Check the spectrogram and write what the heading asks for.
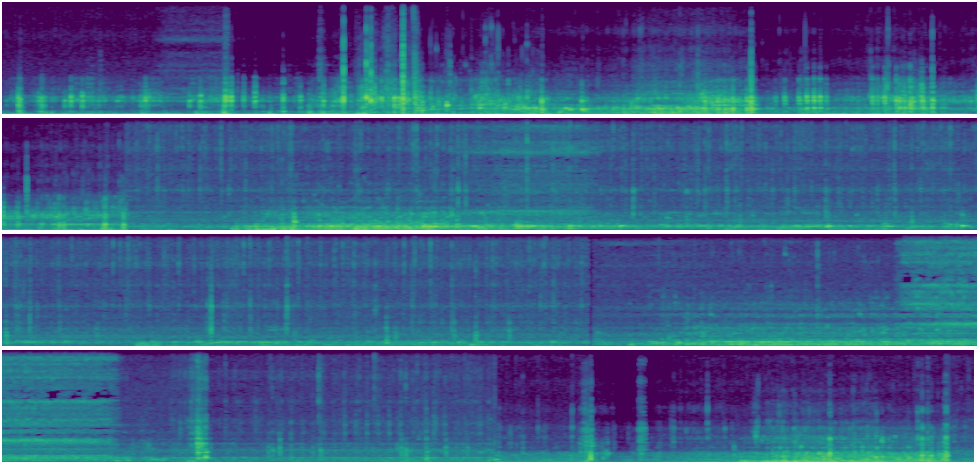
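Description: Scuba-dive water sound: loud rough water and handling noise at first, then muffled underwater sound with a steady low hum, and a loud gush of a diver's exhaled regulator bubbles near the end.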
